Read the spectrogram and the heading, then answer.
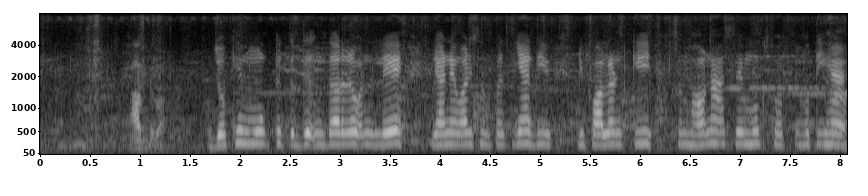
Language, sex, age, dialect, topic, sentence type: Hindi, male, 36-40, Kanauji Braj Bhasha, banking, statement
